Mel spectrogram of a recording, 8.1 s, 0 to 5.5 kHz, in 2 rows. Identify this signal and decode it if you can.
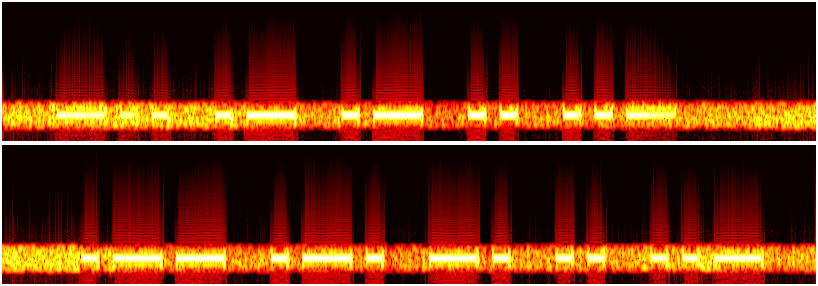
Morse code, heard as a keyed tone, about 15 wpm, 500 Hz. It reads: DAAIU WRNIU
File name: M08a- -1355utc-8096khz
